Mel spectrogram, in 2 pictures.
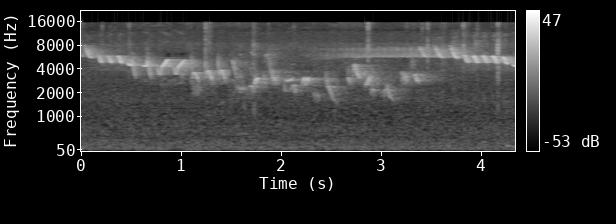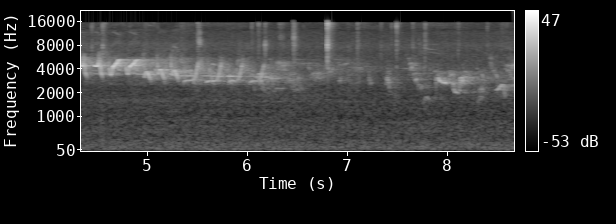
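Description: A songbird singing: quick chirps that step down in pitch, in two long descending runs and then shorter phrases, over a low steady outdoor background noise with a few faint clicks.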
